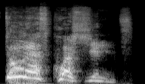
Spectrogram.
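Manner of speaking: enraged gunman screams at the captive; screamed. Acted. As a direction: scream the order in his face. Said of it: "and screamed".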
